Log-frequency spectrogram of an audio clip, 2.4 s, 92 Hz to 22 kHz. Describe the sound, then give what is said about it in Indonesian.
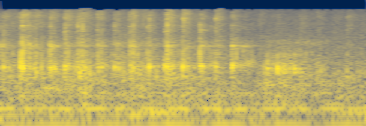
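Dice rattle as they are shaken during a board game, making a rapid, irregular clatter of small hard clicks that continues throughout. “Kocok sampai bijinya keluar 6.”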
